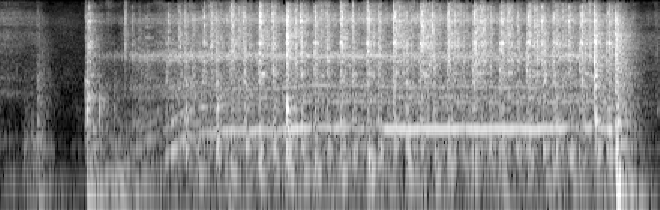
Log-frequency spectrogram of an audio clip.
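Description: A sewing machine stitches a seam on a Jasper Sling bag with a zipper, starting after a brief quiet moment and running steadily and close for several seconds before stopping.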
